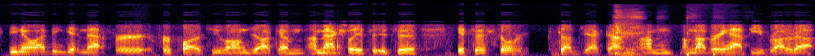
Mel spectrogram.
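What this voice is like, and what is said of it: American-sounding accent. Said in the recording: “with your accent, it sounds like you're an American”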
